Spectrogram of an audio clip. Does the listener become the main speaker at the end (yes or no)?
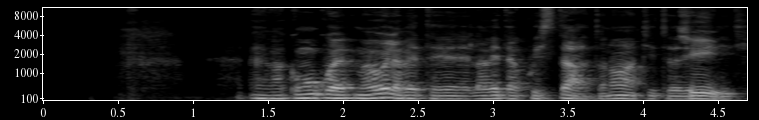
yes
